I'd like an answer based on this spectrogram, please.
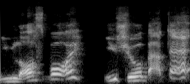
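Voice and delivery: very high, swooping, taunting jeer. Retelling a taunt from the clip's racist role: imitating the racist character. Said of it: "him keep spitting that out the window at him, going".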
